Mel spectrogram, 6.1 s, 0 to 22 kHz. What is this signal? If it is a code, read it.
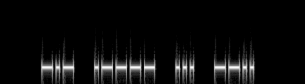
Morse code, heard as a keyed tone, about 17 wpm, spaced as for 12 wpm, 700 Hz. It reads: K1SZ
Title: USA Call Signs - 2x Character Spacing - 17wpm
